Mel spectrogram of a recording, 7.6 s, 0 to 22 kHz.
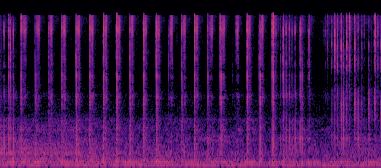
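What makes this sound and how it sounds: Long painted nails rapidly scratch a small round cookie with a solid white chocolate shell, making about 34 short, crisp, dry scratching strokes under a low steady hum. The strokes grow quicker and denser near the end.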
